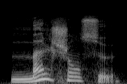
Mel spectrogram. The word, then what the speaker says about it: malchanceux: Malchanceux, final X not pronounced, C-E-U, ce, malchanceux, malchanceux.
